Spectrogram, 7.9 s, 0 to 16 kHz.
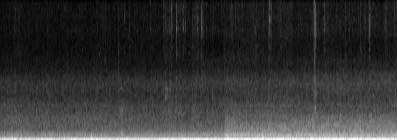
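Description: Cabin noise inside a moving Nissan NV350 Premium van: a steady low rumble of engine and road, growing louder and fuller about four and a half seconds in.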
